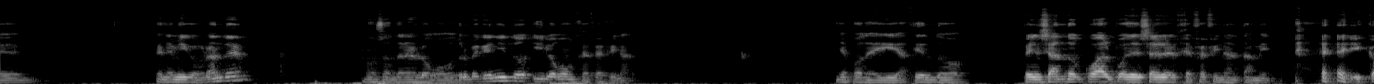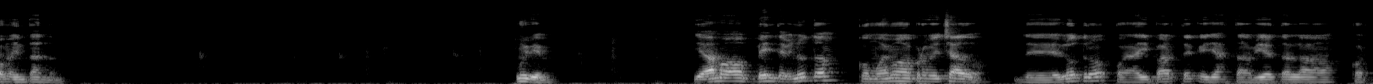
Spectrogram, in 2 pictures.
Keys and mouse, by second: 17.3 Tab, 17.4-18.5 middle drag, 18.5 Tab, 19.0 ctrl+middle click, 19.7 Tab, 19.7-27.4 middle drag, 20.2 a.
